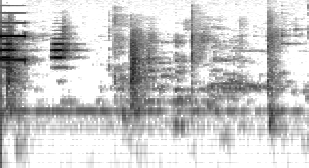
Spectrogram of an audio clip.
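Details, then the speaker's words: Panasonic top-load washing machine that won't start: continuity test of a control-panel switch gives brief clicks then two short high beeps when pressed, so the switch contacts close and the switch tests good. "dapat may magbib yung ano natin pag pinindot natin sa likod ay magbibs tayo sa isang switch"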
